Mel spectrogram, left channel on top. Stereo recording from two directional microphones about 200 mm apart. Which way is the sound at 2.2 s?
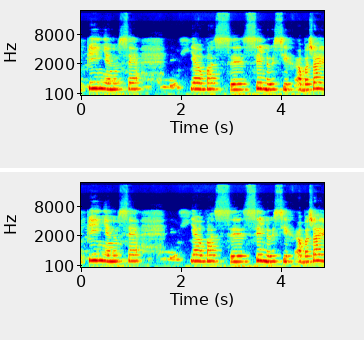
Centre (ahead or behind).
